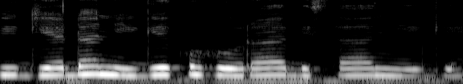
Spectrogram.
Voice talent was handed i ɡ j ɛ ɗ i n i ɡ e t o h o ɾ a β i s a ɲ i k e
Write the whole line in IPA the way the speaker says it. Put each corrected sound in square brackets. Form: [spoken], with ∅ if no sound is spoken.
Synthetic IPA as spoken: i ɡ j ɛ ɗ [a] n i ɡ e [k] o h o ɾ a [b] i s a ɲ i [ɡ] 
